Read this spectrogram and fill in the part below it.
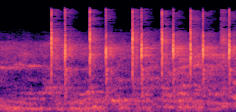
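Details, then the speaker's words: Carbureted Honda Beat scooter hard to start with a normal battery, CDI starter relay jumpered: sharp dry uneven clicks but no cranking, noise coming from the starter motor bendix; seized starter. "itu suara bostel Kenapa saya bisa suara mengatakan itu suara bostel karena di bendy ini keluar"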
